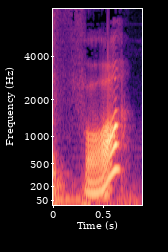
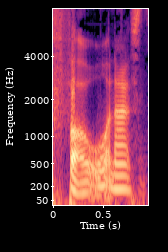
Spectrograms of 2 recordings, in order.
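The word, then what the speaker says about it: phở: I know it's pronounced fa, sort of, kind of. It's not faux.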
